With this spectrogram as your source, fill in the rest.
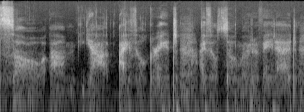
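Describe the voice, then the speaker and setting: A woman whispering in a relaxed tone at a very slow pace, over noticeable background noise. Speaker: ASMR content creator. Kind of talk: ASMR whispered Q&A talk to camera. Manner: whispered, soft, relaxed.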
